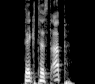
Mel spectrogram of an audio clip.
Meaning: inflection of abdecken: 1. second-person singular preterite 2. second-person singular subjunctive II
- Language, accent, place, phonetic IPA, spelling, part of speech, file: German, Germany, Berlin, [ˌdɛktəst ˈap], decktest ab, verb, De-decktest ab.ogg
